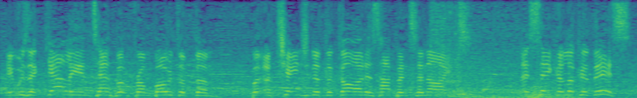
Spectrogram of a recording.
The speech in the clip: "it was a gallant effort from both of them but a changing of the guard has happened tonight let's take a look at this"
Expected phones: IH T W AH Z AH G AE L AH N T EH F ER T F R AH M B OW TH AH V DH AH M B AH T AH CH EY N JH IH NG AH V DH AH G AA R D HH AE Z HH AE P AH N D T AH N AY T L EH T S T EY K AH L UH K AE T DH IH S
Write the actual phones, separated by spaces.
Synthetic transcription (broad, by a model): IH T W AH Z AH G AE L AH N T EH P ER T F R AH M B OW TH AH V DH AH M B AH T AH CH EY N JH IH NG AH V DH AH G AA R D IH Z HH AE P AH N T AH N AY T L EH T S T EY K AH L UH K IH T DH IH S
